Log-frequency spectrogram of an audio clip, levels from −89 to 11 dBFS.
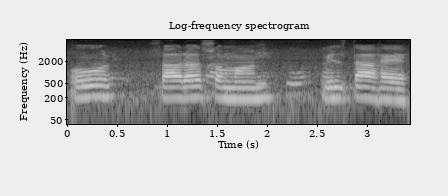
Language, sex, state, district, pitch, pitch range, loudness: Hindi, female, Haryana, Jhajjar, 200 Hz, 190-210 Hz, -14 LUFS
